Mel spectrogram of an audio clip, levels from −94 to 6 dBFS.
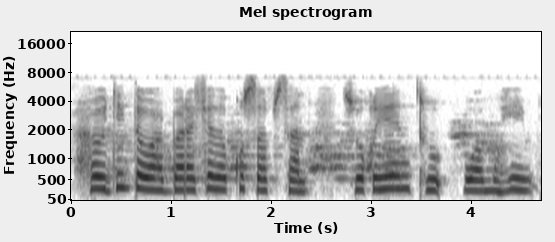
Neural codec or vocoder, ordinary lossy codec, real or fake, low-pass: none; none; real; 7.2 kHz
